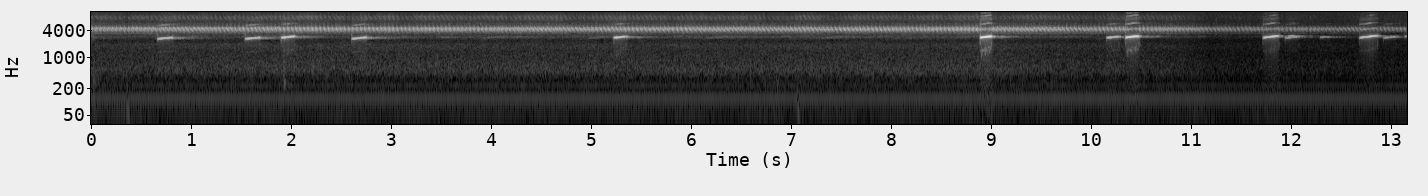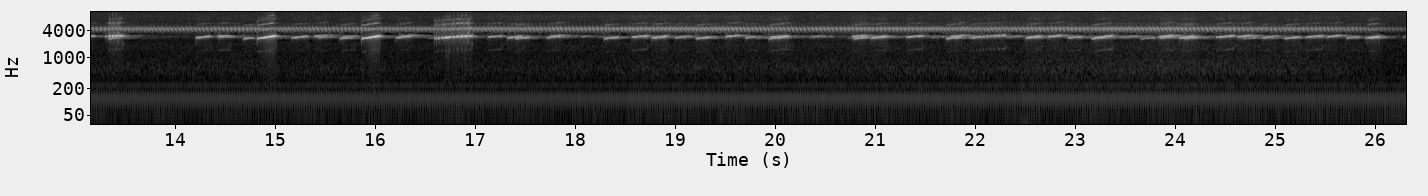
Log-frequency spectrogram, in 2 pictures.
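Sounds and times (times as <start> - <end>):
spring peeper chorus mating call: 0.0 - 3.2, 5.2 - 5.6, 8.9 - 9.3, 10.2 - 10.7, 11.7 - 13.6, 14.2 - 26.3.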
